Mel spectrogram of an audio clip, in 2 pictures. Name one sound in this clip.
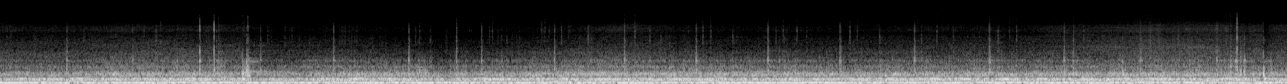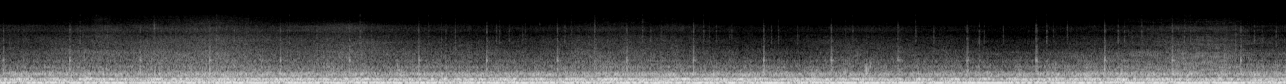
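Wind rushes steadily past a bicycle moving downhill.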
